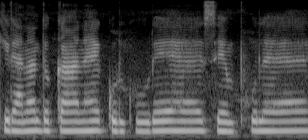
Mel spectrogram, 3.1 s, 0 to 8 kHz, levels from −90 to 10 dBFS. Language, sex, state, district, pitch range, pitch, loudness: Hindi, female, Bihar, Vaishali, 200-210 Hz, 205 Hz, -25 LUFS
